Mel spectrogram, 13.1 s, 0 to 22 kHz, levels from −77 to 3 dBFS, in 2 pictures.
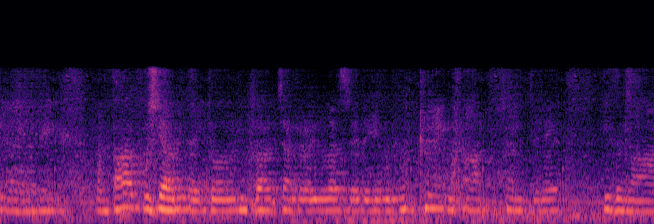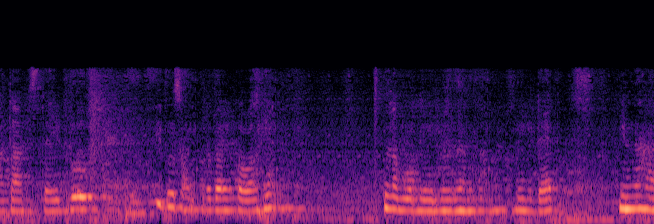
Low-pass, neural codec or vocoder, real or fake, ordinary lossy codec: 7.2 kHz; codec, 16 kHz, 1.1 kbps, Voila-Tokenizer; fake; none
